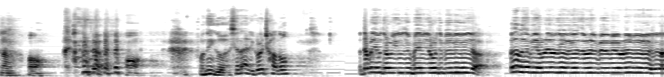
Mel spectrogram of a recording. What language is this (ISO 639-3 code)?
zho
